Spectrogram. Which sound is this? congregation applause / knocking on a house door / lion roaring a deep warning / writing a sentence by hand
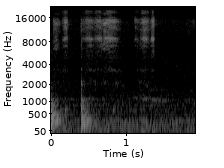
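writing a sentence by hand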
